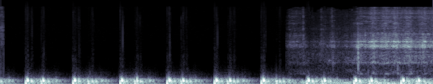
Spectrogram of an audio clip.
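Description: Low, heavy thumps in a heartbeat-like double-beat rhythm, about two a second. A hissing noise joins in about three seconds in.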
